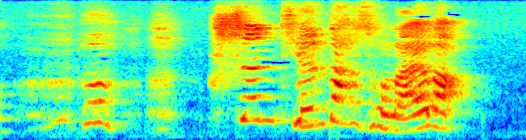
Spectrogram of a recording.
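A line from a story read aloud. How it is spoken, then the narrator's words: Loud, panicked. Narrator (Chinese): 一个警备队慌慌张张从外面跑进来，大声说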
